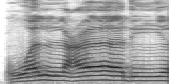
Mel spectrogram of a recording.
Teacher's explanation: یا کے اوپر کھڑی زبر ہے، ایک الف کے برابر لمبا، با ساکن ہے، حروف قلقلہ میں سے ہے، یہاں پہ قلقلہ ہوگا۔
